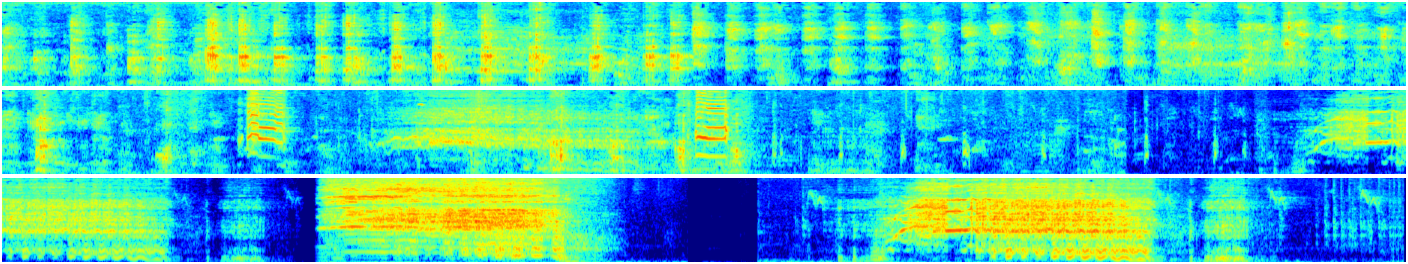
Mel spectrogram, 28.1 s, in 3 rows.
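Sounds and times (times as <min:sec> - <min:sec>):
horse whinnying: 0:11.9 - 0:14.3, 0:18.0 - 0:22.8, 0:24.3 - 0:27.1.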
